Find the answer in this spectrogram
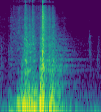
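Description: Rummaging inside an old Frigidaire refrigerator lying on its back: a scraping clatter with one sharp knock about a second in, followed by a brief metallic ringing that fades.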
